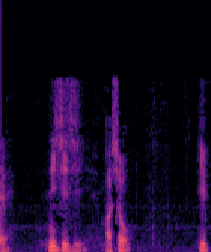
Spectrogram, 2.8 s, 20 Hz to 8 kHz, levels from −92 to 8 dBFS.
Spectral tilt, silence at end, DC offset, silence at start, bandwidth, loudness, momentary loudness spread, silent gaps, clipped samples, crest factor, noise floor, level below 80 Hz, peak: -10.5 dB/octave; 0.05 s; under 0.1%; 0 s; 5.8 kHz; -34 LUFS; 13 LU; none; under 0.1%; 20 dB; -67 dBFS; -50 dBFS; -14 dBFS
